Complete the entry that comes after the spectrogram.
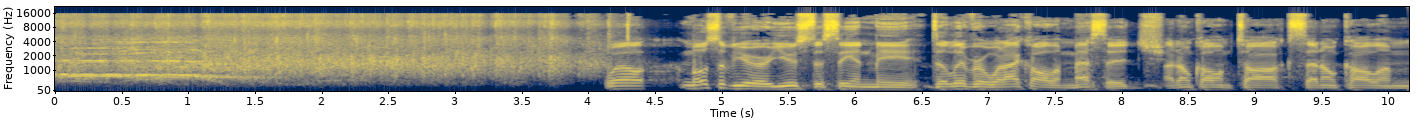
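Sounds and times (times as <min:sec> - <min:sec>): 
audience clapping: 0:00.0 - 0:04.5
speech: 0:04.2 - 0:10.1.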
